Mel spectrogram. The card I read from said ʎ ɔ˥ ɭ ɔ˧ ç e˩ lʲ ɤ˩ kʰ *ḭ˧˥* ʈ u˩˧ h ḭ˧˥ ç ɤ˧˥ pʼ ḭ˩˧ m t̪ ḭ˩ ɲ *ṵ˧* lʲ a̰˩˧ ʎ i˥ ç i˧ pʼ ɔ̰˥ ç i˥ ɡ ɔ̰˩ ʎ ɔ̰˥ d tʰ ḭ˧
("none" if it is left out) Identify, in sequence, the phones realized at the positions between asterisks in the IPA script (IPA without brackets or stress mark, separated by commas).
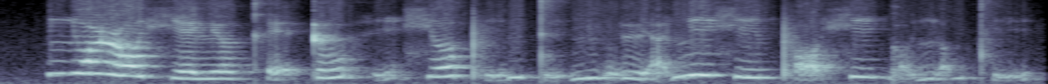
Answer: ḛ˧˥, ṵ˧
